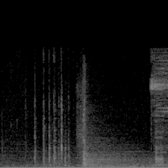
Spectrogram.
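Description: A metal switch clicks.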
